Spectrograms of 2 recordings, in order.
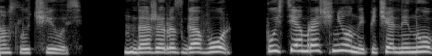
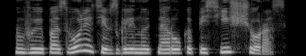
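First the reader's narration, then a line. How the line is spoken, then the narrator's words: Plain. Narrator (Russian): спросил директор Ли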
